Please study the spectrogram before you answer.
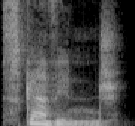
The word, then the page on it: scavenge: British English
